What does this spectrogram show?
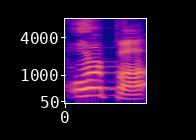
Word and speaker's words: Orpah: you got there so anyway Naomi says to Orpah Orpah a Orpah and Ruth you guys really should stay here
